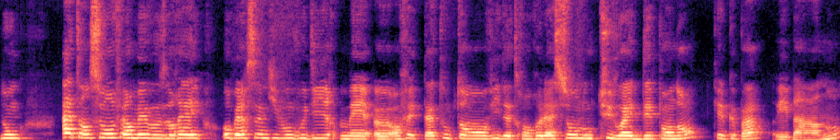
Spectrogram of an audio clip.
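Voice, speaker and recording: A woman's high voice moves at a moderate pace with ordinary pitch variation. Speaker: life coach / YouTuber. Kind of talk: vlog monologue. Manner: energetic, stumbling at times.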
